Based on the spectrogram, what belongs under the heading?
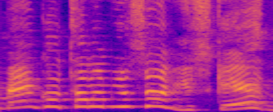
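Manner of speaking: goading, squeaky-high comeback; high-pitched taunt. Retold or imitated. Emperor daring the British, high and taunting.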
